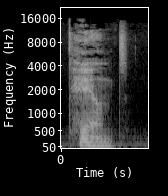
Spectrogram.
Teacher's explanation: Alors déjà, quand même, un point commun à ces deux formes, c'est que le K au début, c'est un K qui est aspiré. C'est-à-dire qu'on le prononce de manière à vraiment expulser l'air de la bouche, comme pour faire un H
